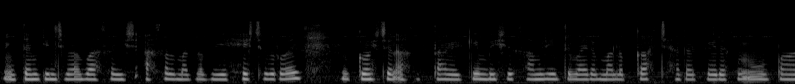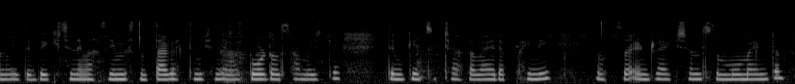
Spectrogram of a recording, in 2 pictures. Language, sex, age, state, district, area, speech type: Kashmiri, female, 30-45, Jammu and Kashmir, Baramulla, rural, spontaneous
